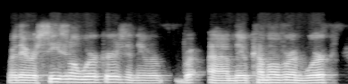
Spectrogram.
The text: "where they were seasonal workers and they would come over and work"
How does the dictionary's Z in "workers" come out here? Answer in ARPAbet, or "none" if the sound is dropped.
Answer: Z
